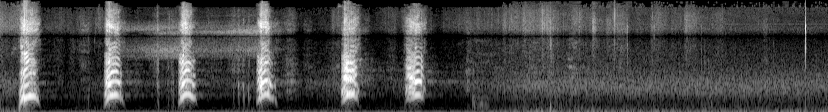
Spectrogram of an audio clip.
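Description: A dog barking six times in a steady series, about one bark every half second or so, then stopping a little over three seconds in.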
